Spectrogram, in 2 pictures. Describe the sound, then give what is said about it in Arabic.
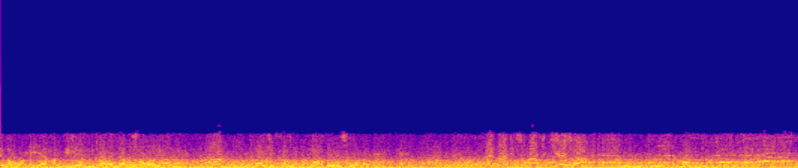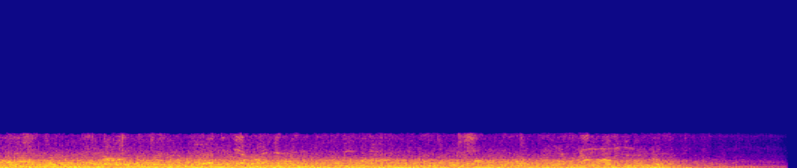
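Six military helicopters roar overhead over Deir ez-Zor, Syria, in a loud, continuous rumbling drone, with a murmur of crowd voices mixed in, before the noise fades out at the very end. “طائرات مروحية حربية بدير الزور.”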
